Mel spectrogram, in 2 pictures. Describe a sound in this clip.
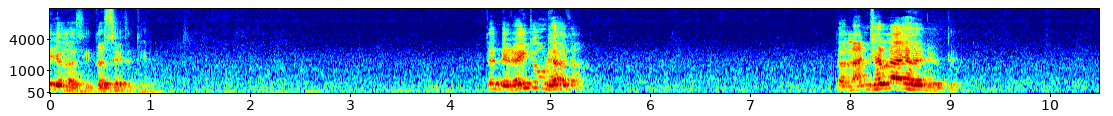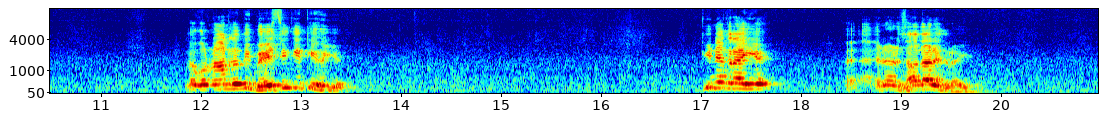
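An elderly man speaks calmly in short phrases, close by, with pauses between them.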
